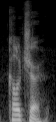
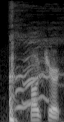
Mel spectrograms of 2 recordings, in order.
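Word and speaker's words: kultur: start again it's www k-u-l-t -u-r .com culture culture yes the way we spell it but it's brilliant it's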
